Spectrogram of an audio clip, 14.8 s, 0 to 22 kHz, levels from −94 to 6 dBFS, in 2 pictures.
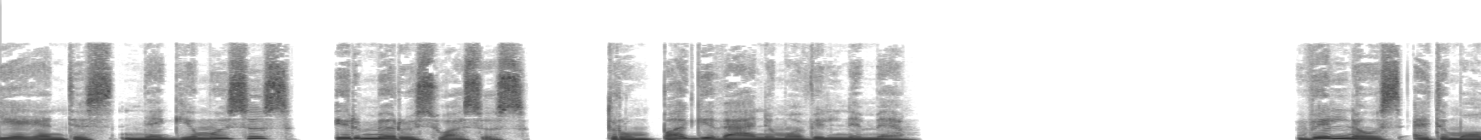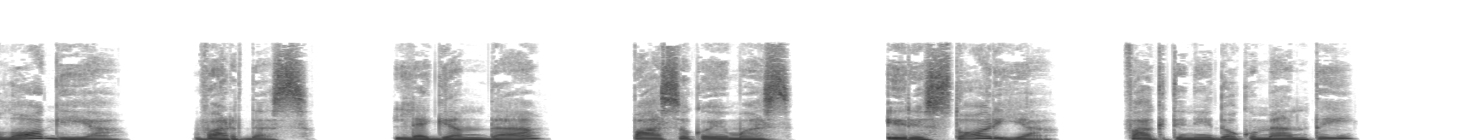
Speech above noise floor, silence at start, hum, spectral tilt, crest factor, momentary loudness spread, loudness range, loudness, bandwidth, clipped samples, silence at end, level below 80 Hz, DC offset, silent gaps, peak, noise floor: over 71 dB; 0 s; none; -5 dB/octave; 16 dB; 9 LU; 3 LU; -20 LUFS; 15.5 kHz; under 0.1%; 0.65 s; -68 dBFS; under 0.1%; 1.50-1.66 s, 2.65-3.03 s, 4.61-6.47 s, 8.06-8.36 s, 8.99-9.36 s, 10.16-10.56 s, 11.38-11.83 s, 12.70-13.02 s; -4 dBFS; under -90 dBFS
